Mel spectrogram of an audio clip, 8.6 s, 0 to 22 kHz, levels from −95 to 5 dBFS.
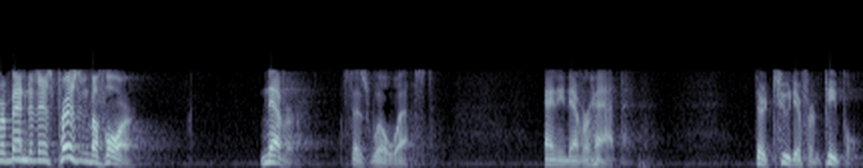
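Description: Listening through this speech recording over G.711 telephone coding, nothing stood out as a technical problem.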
